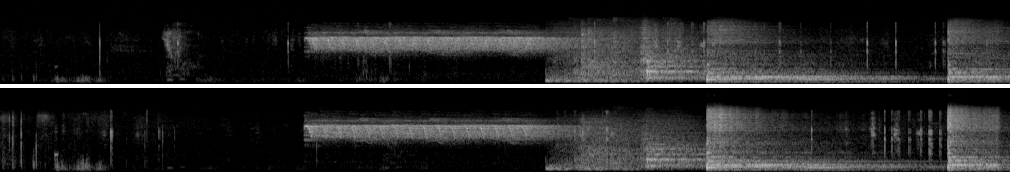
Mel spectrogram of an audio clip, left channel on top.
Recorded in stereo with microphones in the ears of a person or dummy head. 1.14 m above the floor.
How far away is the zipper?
About 3.5 m.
